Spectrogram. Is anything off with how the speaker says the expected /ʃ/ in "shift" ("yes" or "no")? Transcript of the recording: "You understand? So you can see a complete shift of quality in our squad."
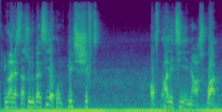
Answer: no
